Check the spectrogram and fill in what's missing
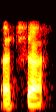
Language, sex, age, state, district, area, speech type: Assamese, male, 30-45, Assam, Udalguri, rural, conversation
